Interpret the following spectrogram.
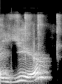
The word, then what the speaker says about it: year: Ano é year, year. Há pessoas que têm dificuldade na pronúncia desta palavra. Year, year. Tem que ser pronunciada com I no início, ye. Na verdade, pronunciada como ye, ye.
